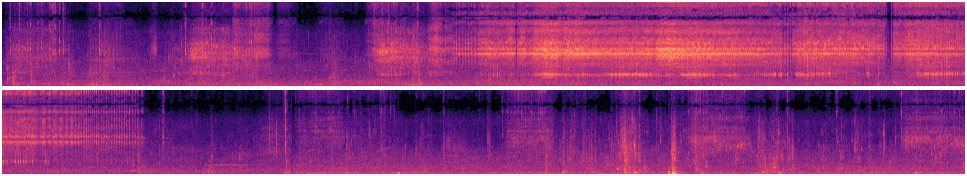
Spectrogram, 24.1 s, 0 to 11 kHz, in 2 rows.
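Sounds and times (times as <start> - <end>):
water noise: 0.0 - 24.0
wind: 0.0 - 24.0
fishing reel winding: 4.6 - 13.8.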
